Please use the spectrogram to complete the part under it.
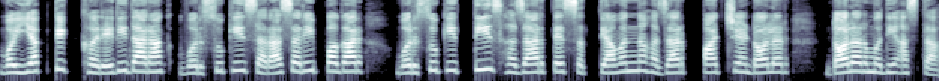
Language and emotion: Goan Konkani, neutral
